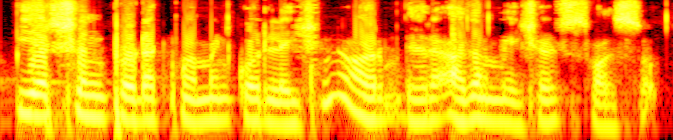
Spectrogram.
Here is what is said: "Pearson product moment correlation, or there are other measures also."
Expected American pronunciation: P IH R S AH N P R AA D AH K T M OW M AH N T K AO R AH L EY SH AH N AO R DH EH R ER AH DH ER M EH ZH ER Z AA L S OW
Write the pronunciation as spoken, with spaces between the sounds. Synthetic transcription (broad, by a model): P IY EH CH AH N P R AA D AH K T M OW M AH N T K AO R AH L EY SH AH N AO R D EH R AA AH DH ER M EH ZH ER S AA L S OW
